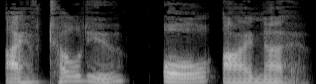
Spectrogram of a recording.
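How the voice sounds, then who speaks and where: A man's voice: mid-range voice, very slow, no room sound. A man voicing a proud, guarded young lady, reserved and defensive, in an audiobook story.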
